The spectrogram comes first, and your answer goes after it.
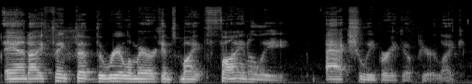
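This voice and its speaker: A man's voice: medium pitch, normal speed. Casual male podcast host. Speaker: host of a wrestling predictions podcast. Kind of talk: casual panel discussion.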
